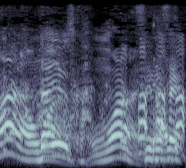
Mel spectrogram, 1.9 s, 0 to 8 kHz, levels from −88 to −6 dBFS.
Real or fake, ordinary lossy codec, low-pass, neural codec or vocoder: real; none; 7.2 kHz; none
